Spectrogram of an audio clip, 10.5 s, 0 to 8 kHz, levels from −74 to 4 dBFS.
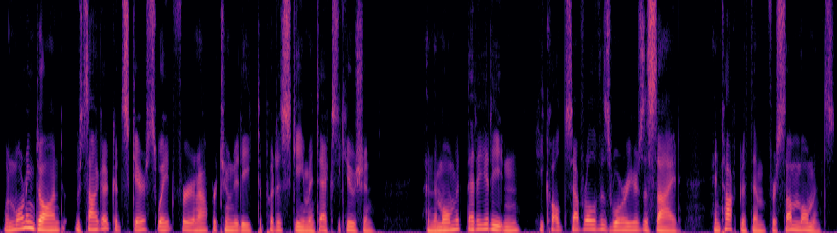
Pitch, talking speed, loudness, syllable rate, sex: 130 Hz, 210 wpm, -21 LUFS, 6.8 syllables/s, male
